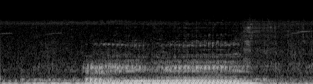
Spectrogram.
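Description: An African savanna elephant calf gives a loud, deep call, a sustained low roar-like rumble with a harmonic tone lasting about two seconds, close and strong over a low background rumble.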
